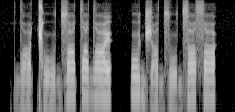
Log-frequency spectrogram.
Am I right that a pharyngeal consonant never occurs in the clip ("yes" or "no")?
yes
